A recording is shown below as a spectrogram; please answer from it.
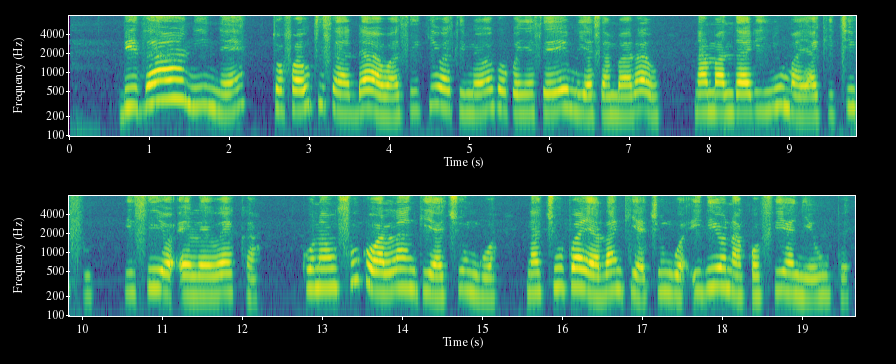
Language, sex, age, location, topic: Swahili, female, 36-49, Kisumu, health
